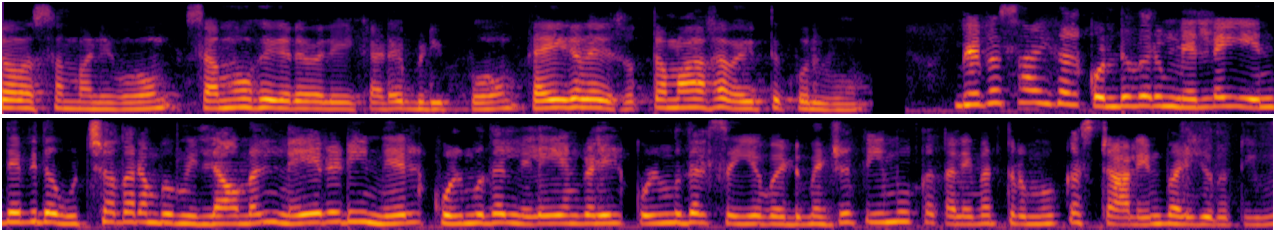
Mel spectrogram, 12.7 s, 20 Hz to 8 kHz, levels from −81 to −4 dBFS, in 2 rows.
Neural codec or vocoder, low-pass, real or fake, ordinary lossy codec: codec, 16 kHz, 2 kbps, X-Codec, HuBERT features, trained on general audio; 7.2 kHz; fake; none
